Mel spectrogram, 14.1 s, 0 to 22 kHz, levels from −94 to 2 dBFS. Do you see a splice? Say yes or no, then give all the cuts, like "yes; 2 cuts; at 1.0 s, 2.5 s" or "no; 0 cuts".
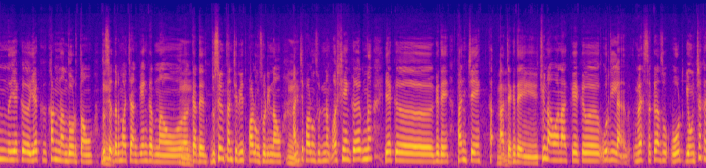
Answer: no; 0 cuts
